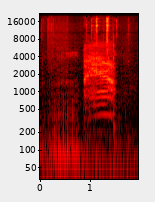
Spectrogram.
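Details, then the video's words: A pet cat, female, gives a funny meow while shaking her head. Low pulsing rumbles lead into a single bright, strained meow of roughly two-thirds of a second that ends abruptly, followed by quiet. "My cat makes a funny noise meowing and shaking her head"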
